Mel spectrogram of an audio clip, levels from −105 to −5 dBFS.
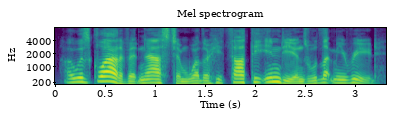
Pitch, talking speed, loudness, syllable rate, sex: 160 Hz, 310 wpm, -19 LUFS, 6.4 syllables/s, male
